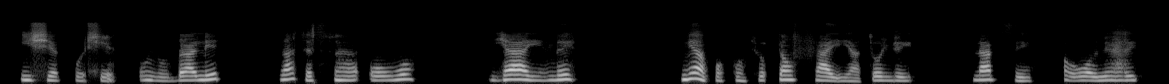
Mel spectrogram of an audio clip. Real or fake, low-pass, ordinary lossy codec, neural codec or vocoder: fake; 7.2 kHz; none; codec, 16 kHz, 0.5 kbps, FunCodec, trained on Chinese and English, 25 frames a second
